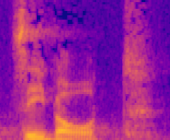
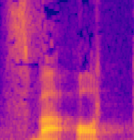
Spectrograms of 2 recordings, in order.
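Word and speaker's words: Zvaot (צבאות): Oder Zebaot. Hebräisch spricht man aus Zvaot.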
